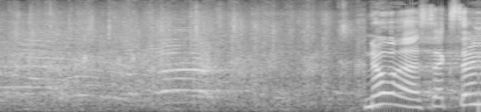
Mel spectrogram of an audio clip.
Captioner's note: participants applauding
